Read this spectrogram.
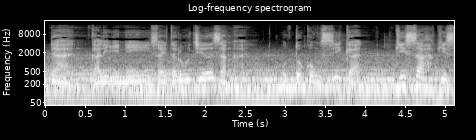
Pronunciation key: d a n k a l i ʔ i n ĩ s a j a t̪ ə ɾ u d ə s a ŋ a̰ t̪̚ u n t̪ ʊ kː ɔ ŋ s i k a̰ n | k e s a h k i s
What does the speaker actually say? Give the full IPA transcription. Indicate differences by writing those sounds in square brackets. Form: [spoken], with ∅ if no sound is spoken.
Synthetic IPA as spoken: d a n k a l i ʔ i n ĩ s a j a t̪ ə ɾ u [d͡ʒ] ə s a ŋ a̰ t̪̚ u n t̪ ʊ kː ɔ ŋ s i k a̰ n | k [i] s a h k i s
